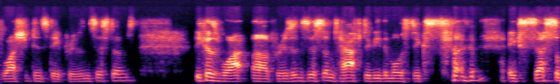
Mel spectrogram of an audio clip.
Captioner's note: laughs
